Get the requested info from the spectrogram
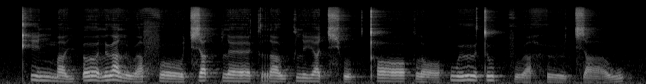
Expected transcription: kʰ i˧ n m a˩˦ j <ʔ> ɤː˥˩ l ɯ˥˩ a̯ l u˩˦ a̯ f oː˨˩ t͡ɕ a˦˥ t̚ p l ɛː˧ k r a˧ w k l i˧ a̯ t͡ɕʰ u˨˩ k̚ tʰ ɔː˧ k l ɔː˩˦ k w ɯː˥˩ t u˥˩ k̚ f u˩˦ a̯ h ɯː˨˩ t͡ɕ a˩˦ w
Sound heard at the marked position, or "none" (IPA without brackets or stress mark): ʔ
